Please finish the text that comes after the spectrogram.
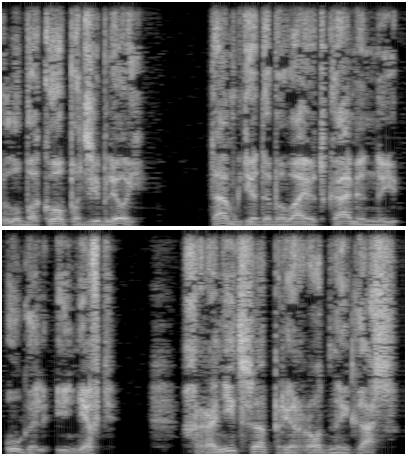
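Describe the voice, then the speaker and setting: Ancient female crow for a storybook tale, played by a man: low, husky, knowing, schooling the young. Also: dry recording, full character voice. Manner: knowing, instructive. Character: two-hundred-year-old female crow, knowing and unhurried explainer.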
